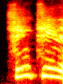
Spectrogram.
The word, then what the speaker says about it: 星期: பாத்தீங்கன்னா சிங்சி சிங்சின்னு இருக்கு சோ எக்ஸ் ஐ எக்ஸ் சவுண்டே வந்து நம்ம ஷி மாதிரி ப்ரொனவுன்ஸ் பண்ணுவோம் அதுக்கப்புறம் என்ஜி ஐஎன்ஜி இருக்கு சிங் அதுக்கப்புறம் கியூஐ சோ கியூ வந்து இச்சு சவுண்டு அப்புறம் கூட ஒரு இ ஐக்கு வந்து அந்த இ சவுண்டு சிங்சி சோ சிங்சினா வீக் ஹைஸ்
